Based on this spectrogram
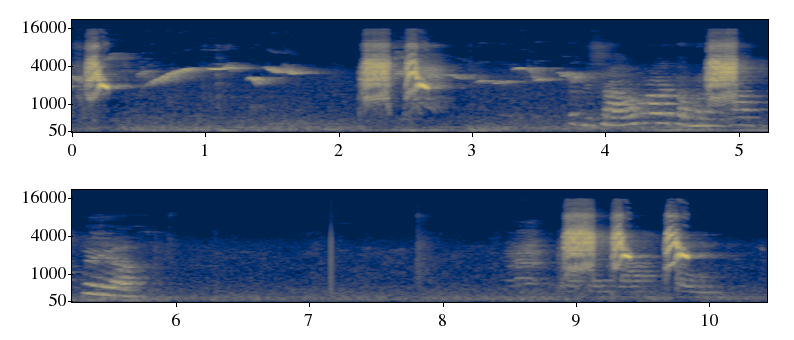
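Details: Greater green leafbird singing jamtrok style with repertoire phrases: swooping whistles and harsh bursts, a lower chattering warble, a quiet pause, then a cluster of three sharp harsh calls.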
